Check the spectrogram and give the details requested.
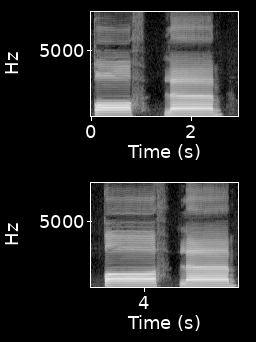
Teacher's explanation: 3 الف کے مقدار اور ساتھ میں مستعلیہ کا حرف قاف موٹا پڑھنا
